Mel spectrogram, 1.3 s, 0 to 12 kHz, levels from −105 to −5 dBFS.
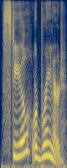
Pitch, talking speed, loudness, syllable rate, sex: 225 Hz, 135 wpm, -15 LUFS, 4.3 syllables/s, female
